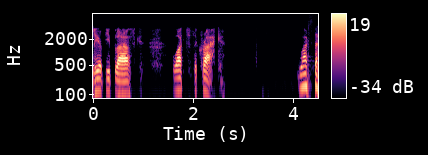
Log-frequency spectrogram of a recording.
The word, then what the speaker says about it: craic: so it sounds it's it's pronunciation is identical to this English word crack oh and people would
